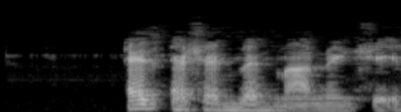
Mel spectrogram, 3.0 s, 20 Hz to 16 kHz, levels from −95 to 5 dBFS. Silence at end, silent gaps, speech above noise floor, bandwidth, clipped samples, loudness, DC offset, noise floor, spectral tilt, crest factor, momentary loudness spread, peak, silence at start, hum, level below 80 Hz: 0 s; none; 48 dB; 7.6 kHz; under 0.1%; -28 LUFS; under 0.1%; -77 dBFS; -6.5 dB/octave; 22 dB; 9 LU; -8 dBFS; 0.95 s; none; -56 dBFS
